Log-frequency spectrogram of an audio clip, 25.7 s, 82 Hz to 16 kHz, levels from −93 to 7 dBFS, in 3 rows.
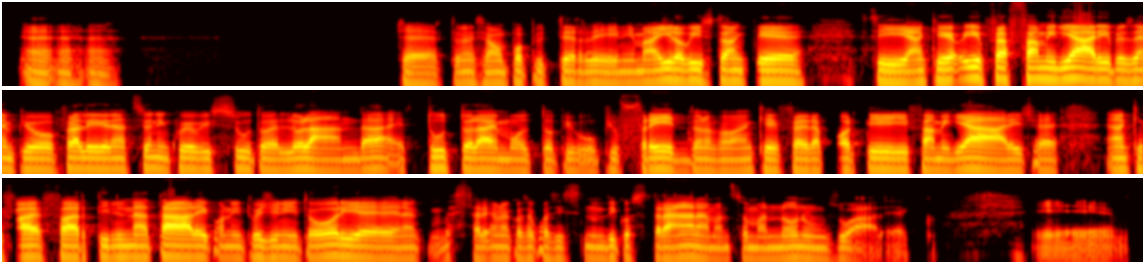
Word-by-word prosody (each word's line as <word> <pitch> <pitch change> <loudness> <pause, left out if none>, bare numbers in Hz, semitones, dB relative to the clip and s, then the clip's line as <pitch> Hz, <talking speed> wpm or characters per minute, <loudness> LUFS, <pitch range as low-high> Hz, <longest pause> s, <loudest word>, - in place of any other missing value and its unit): Eh, 100 -2 -6 0.3
eh, - - -15 0.2
eh. 85 - -26 2.1
Certo, 95 0 -6
noi 105 0 -7
siamo 100 +1 -4
un 100 - -9
po' 110 - -3
più 105 - -13
terreni, 105 -1 -4
ma 110 +1 0
io 120 +2 +4
l'ho 120 - +5
visto 115 -3 -2
anche 115 -2 +2 0.4
sì, 110 -2 -1
anche 110 +3 +3
ho 130 - -4
io 140 0 +5
f - - -17
fra 135 -2 +7
familiari, 130 -1 +6
per 120 - -3
esempio, 110 -1 -1
fra 120 -1 +2
le 115 -1 +1
nazioni 115 +2 -4
in 110 - -9
cui 120 - -5
ho 115 - -2
vissuto 115 0 -6
è - - -2
l'Olanda, 110 +1 0
e - - -14
tutto 125 -2 -4
là 110 0 +4
è 110 - +2
molto 105 -1 -8
più 105 -1 -11
più 110 0 -13
freddo, 115 -2 -1
no? 105 -1 -6
Anche 105 0 -5
fra 110 +2 -2
i - - +1
rapporti 110 +1 -2
familiari, 105 -1 +3
cioè 105 +1 -7 0.4
anche 115 0 -3
fa 120 +1 +4
farti 115 0 +1
il 115 0 -5
Natale 115 0 +5
con 110 +1 -10
i 110 - -8
tuoi 115 +1 -5
genitori 115 +3 -1
è 110 -2 +1
na 105 0 -7
mh, - - -18
stare 105 0 -9
è 110 - -10
una 110 -1 -7
cosa 105 +1 -9
quasi, 105 -1 -10
mhmm, 95 - -19
non 105 - -10
dico 115 +1 -7
strana, 110 0 +1
ma 100 - -10
insomma 105 0 -11
non 105 +2 -6
usuale, 105 -1 -9
ecco, - - -32 0.7
ehm - - -12
110 Hz, 175 wpm, -24 LUFS, 105-115 Hz, 2.1 s, fra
